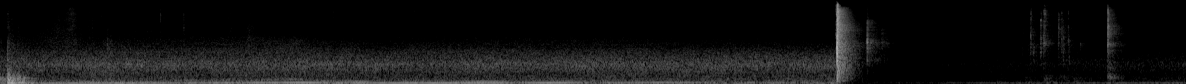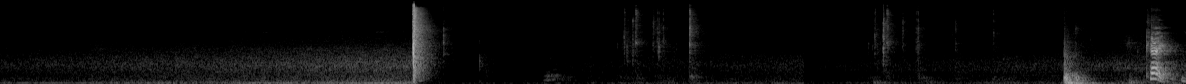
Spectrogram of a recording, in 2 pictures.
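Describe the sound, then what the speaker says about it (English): An air rifle fires H&N slugs as a few sharp, isolated cracks spaced several seconds apart in a quiet setting, the later ones closer together, after a stretch of low talk at the start. "So anyway, 5 shots, let's see what they can do."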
